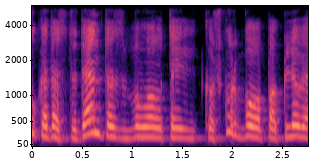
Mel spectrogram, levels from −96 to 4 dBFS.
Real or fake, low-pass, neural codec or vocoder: real; 5.4 kHz; none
